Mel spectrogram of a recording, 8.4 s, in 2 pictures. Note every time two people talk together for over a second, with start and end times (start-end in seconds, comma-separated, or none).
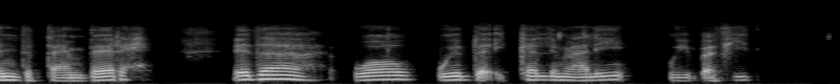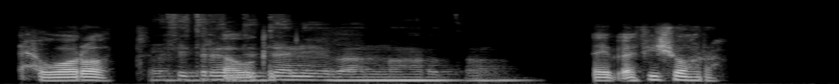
none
